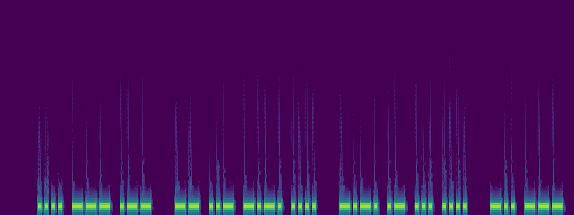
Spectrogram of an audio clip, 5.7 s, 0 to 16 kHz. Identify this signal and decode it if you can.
Morse code, heard as a keyed tone, about 34 wpm, 700 Hz. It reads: HOW MUCH CASH DO
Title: Sentences from Top 1000 Words - Review Part 5 - 35wpm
